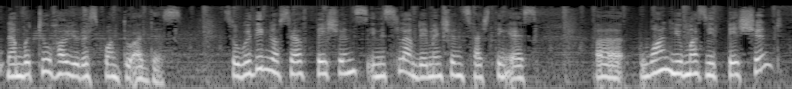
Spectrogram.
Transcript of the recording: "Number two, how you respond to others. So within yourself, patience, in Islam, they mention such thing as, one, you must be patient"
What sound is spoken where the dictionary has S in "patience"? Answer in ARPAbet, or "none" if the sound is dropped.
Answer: S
